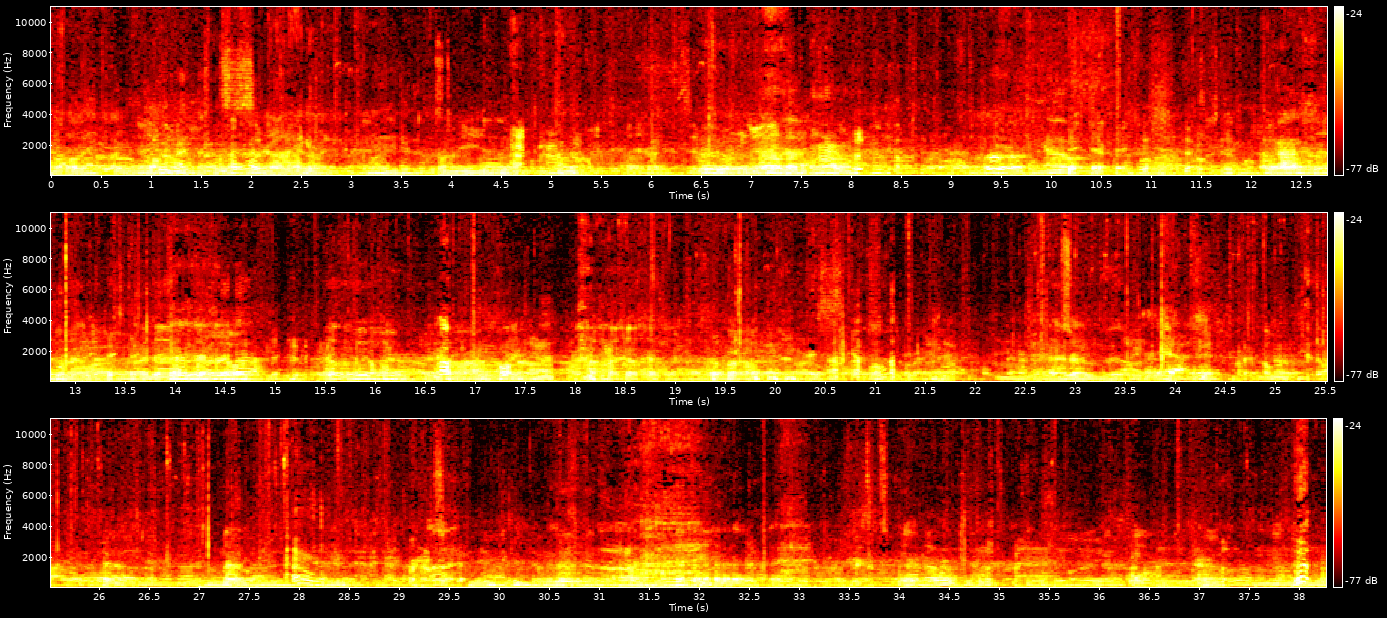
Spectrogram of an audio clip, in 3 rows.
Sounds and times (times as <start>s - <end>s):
Crowd: 0.0s - 38.2s
Speech: 0.0s - 38.2s.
